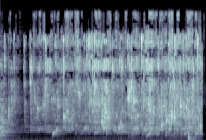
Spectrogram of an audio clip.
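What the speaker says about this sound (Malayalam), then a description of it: "അതിലേക്ക് ഒന്നര കപ്പ് വെള്ളം കൂടി ഒഴിച്ചു കൊടുക്കുവാണ് കേട്ടോ" Water is poured into a pot while cooking pal kozhukkatta, a short splashing, gurgling stream that runs steadily for about two seconds at close range.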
